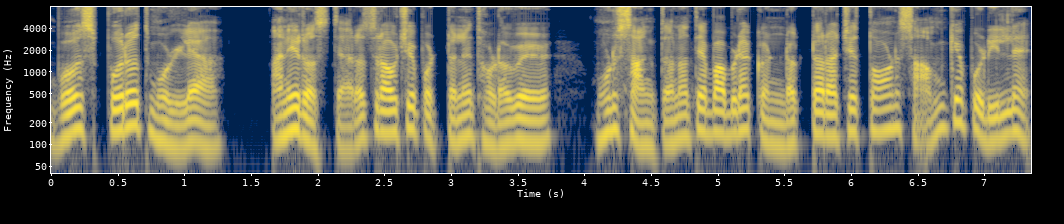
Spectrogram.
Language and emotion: Goan Konkani, sad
